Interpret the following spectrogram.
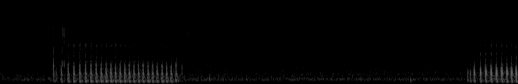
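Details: Sleeping pug snoring: two bursts of rough, rapidly pulsing snores, the first about 0.5 to 1.8 seconds and the second starting near the end, with quiet breathing between.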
